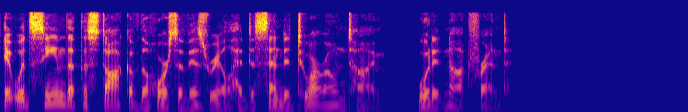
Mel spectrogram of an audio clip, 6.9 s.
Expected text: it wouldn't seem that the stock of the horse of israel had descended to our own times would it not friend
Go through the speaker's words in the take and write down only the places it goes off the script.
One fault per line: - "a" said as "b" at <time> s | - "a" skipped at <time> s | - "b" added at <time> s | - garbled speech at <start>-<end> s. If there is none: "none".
- "wouldn't" said as "would" at 0.1 s
- "times" said as "time" at 3.5 s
